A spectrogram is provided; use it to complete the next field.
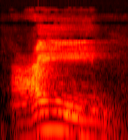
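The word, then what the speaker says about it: ع: Many people find it difficult to pronounce this letter, but it's still simple. Just listen carefully. Ayn. We started with this sound, the ayn sound. Ayn, not ayn, ayn. So don't pronounce ayn as alif.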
